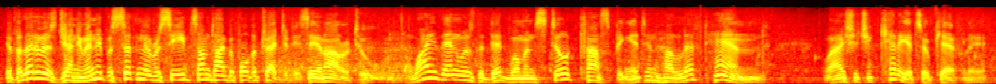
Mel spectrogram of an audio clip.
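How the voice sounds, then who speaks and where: A man acting a brilliant, self-assured English detective in a 1940s radio drama, lecturing crisply and logically in a British accent. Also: mid-range voice, sing-song, brisk, a bit bright. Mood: probing. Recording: dull, hissy 1940s radio recording.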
